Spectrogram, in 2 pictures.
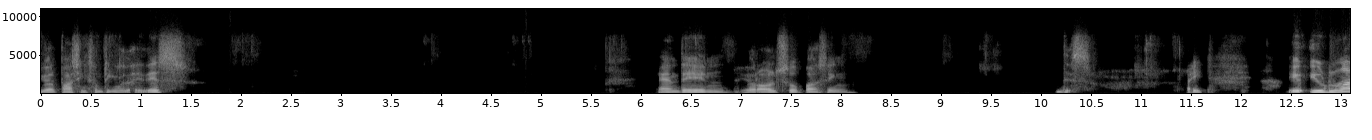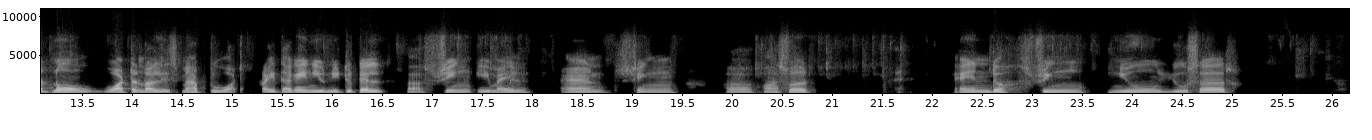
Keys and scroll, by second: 9.4 ctrl+c.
